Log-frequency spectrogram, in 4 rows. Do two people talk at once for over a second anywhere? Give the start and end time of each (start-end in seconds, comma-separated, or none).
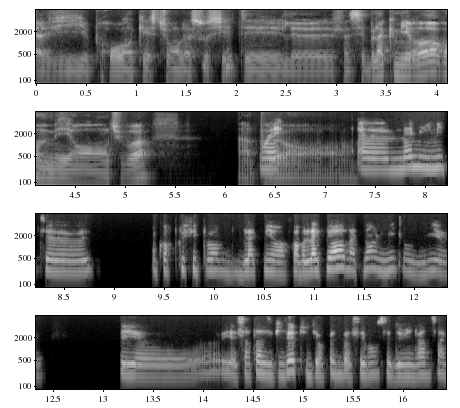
none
